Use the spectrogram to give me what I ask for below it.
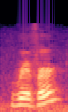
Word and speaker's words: river: River, you'll either hear people speak or you'll look in a dictionary and understand that the first syllable is stressed, river.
